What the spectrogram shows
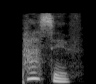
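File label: "scandal", American; passive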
